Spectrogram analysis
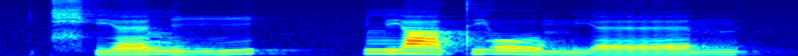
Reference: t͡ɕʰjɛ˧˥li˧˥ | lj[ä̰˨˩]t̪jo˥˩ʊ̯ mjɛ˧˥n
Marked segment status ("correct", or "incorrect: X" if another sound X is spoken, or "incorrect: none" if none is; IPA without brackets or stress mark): incorrect: ä˥˧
